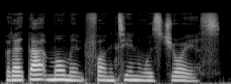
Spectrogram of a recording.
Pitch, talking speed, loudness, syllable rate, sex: 195 Hz, 180 wpm, -16 LUFS, 4.7 syllables/s, female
